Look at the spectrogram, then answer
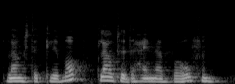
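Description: A narrator reading a children's book aloud in a calm, measured way. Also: medium pitch, muffled recording.

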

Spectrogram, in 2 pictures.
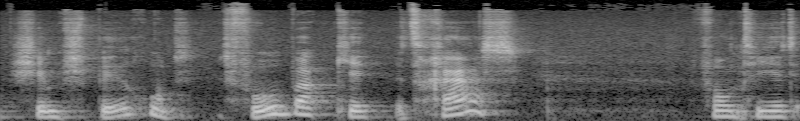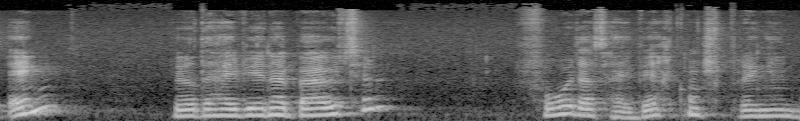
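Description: A woman narrates a children's story with a lively, expressive delivery. Her tone is very dark and mellow, never bright or sharp. She keeps stopping to pose suspenseful questions to the listener. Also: low-pitched. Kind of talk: reading a children's story aloud.

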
